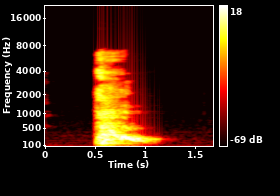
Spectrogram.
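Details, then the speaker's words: Girl in quarantine with very hard bronchitis: a single harsh throat-clearing cough; cough in bronchitis. "This is my my quarantine. A very hard bronchitis, really."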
